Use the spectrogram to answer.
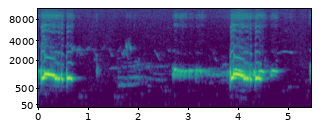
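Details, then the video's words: Zebra dove of the Cemani type in song. Two loud, descending, rolling coo phrases are separated by a quieter, level, trilled passage. "Perkutut Cemani Gacor"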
